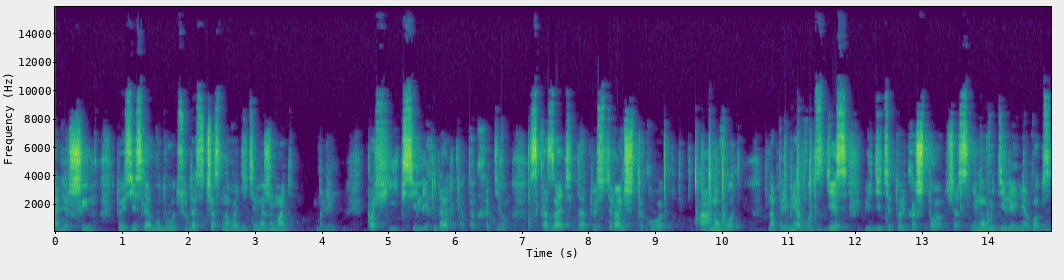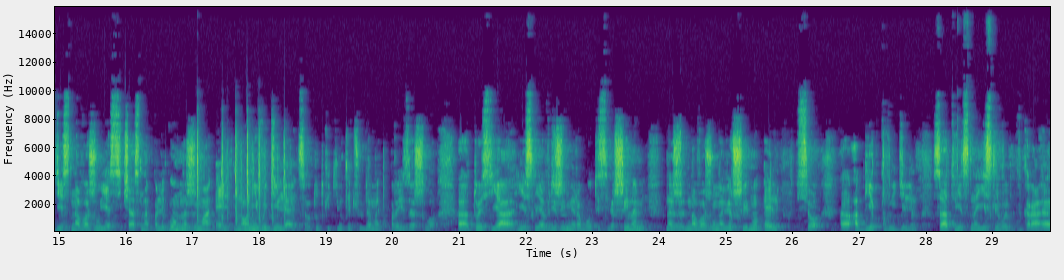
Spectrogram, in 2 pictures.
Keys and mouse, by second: 6.0 ctrl+z, 8.8-12.0 l, 13.7 alt+a, 28.6-29.8 drag.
